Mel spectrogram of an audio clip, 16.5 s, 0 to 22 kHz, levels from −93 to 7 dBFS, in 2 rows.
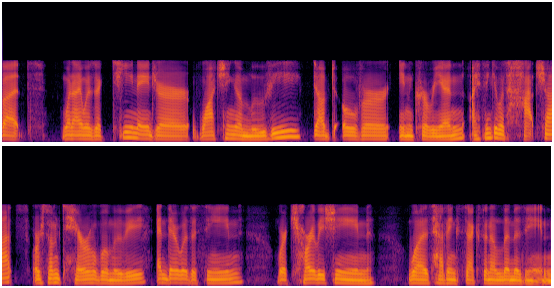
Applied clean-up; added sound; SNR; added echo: none; none; none; none.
